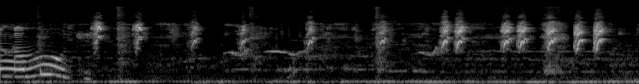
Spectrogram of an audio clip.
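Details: Two-week-old buffalo myna chick being fed, giving harsh, buzzy begging squawks in rapid bursts, with low harmonic calls at the start and a steady low hum underneath.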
